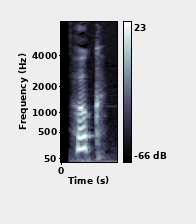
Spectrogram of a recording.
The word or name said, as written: hug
